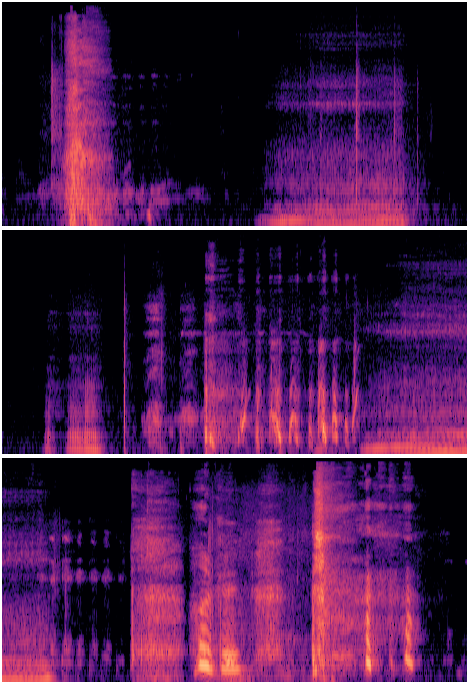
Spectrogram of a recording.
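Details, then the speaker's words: Sleeping dog snoring away: two droning snore sounds between short snorts, lip smacks and small noises; snoring. "Jeepers creepers. Pally snoring away."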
